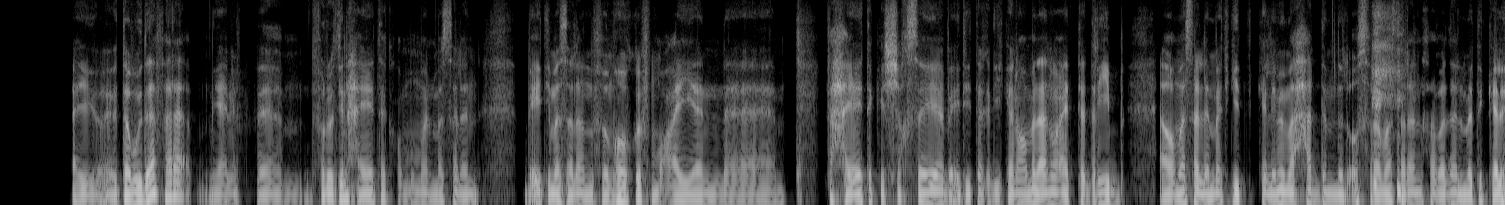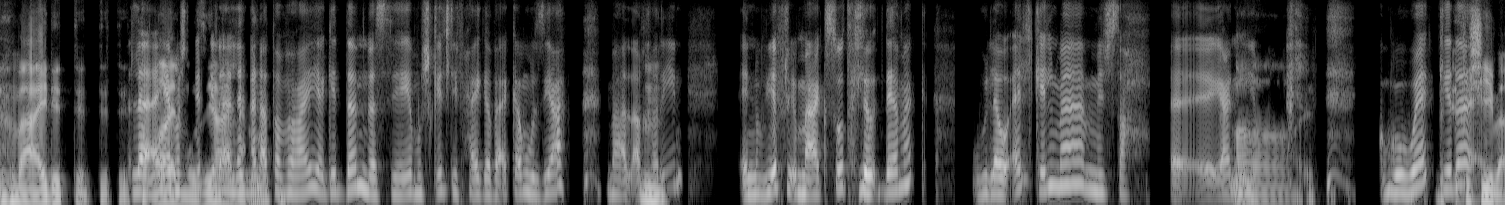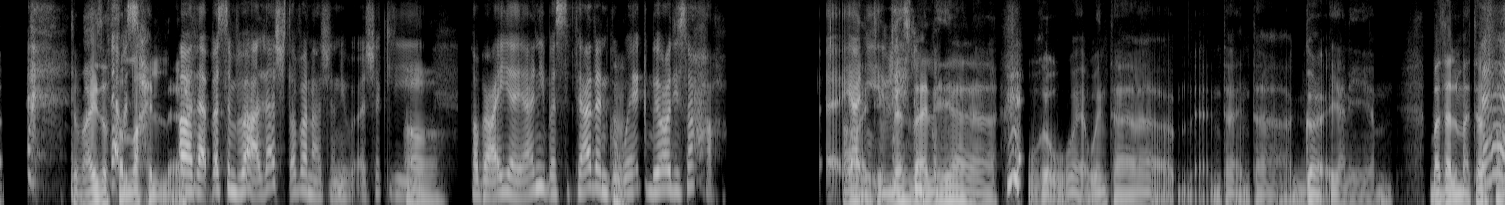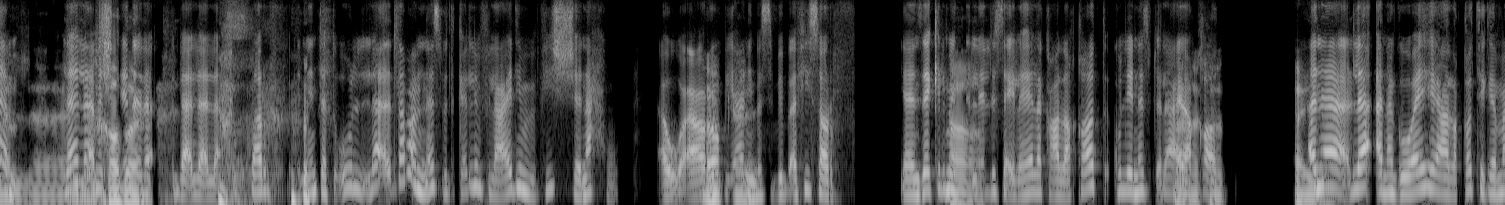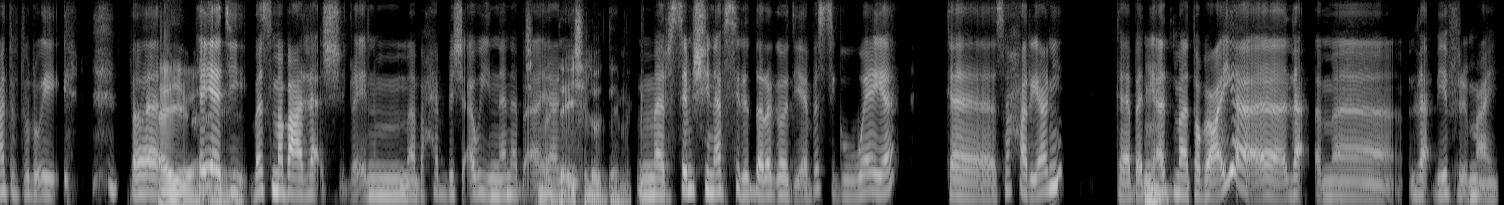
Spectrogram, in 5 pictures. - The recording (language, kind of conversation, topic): Arabic, podcast, إزاي اكتشفت شغفك الحقيقي؟
- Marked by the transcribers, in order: laughing while speaking: "موقف"; chuckle; laughing while speaking: "تتكلمي معاه"; laughing while speaking: "كمُذيعة"; laughing while speaking: "اللي قدامك"; chuckle; tapping; laughing while speaking: "ليه؟"; laugh; put-on voice: "أوكى"; laugh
